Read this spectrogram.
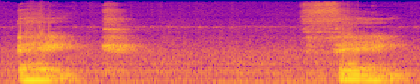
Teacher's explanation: If you're looking at a transcription in a dictionary, you'll see the A as in black symbol before the ng. But what you're going to hear is more of an A as in gray sound.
